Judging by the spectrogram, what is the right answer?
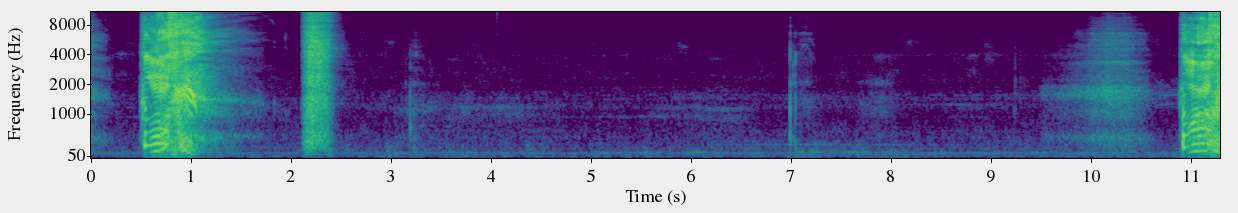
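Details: Adult sneezes three times, set off by a clothes tag put up the nose: a loud full sneeze, a short second one, then another after a brief inhaled build-up; sneezing.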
